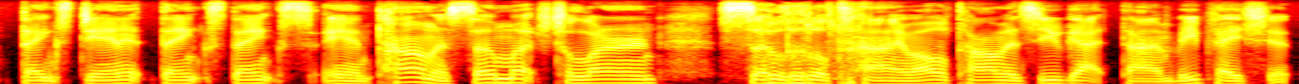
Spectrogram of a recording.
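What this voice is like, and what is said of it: Southern American accent. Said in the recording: “my southern dialect”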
